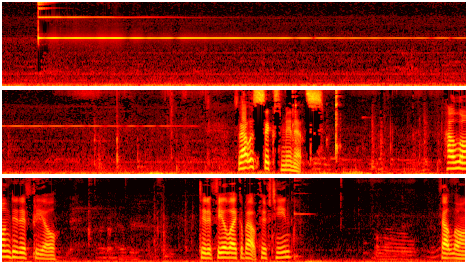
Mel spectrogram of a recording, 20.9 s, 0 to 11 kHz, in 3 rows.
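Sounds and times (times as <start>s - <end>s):
meditation bell struck to end a meditation: 0.6s - 10.4s, 18.3s - 18.7s
speech: 10.5s - 11.9s, 13.6s - 14.8s, 16.9s - 18.4s, 20.5s - 20.8s.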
